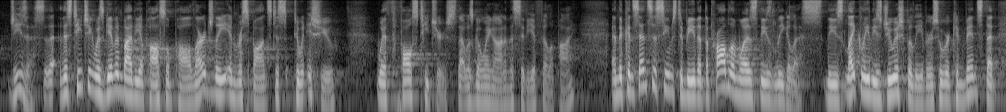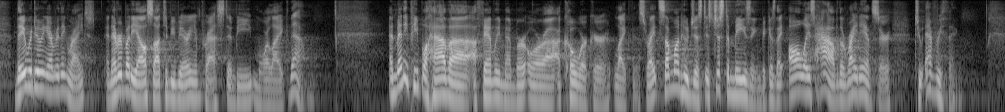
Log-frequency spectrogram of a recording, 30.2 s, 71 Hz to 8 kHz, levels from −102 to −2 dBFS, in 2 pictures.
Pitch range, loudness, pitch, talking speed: 115-155 Hz, -30 LUFS, 130 Hz, 195 wpm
